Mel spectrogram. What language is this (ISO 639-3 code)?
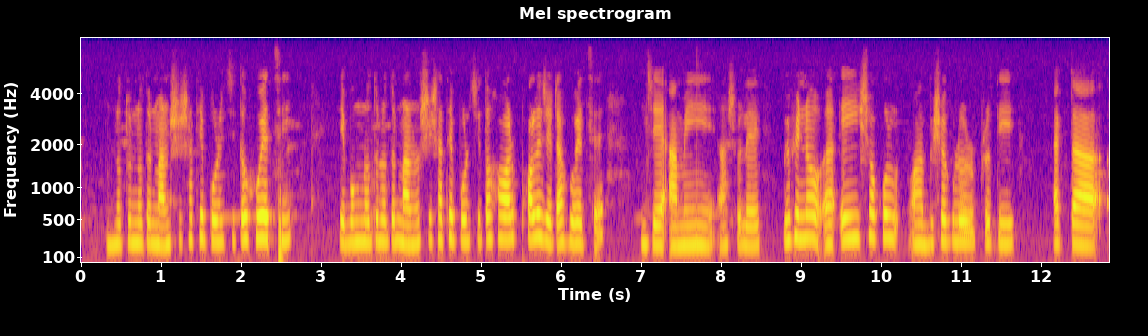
ben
